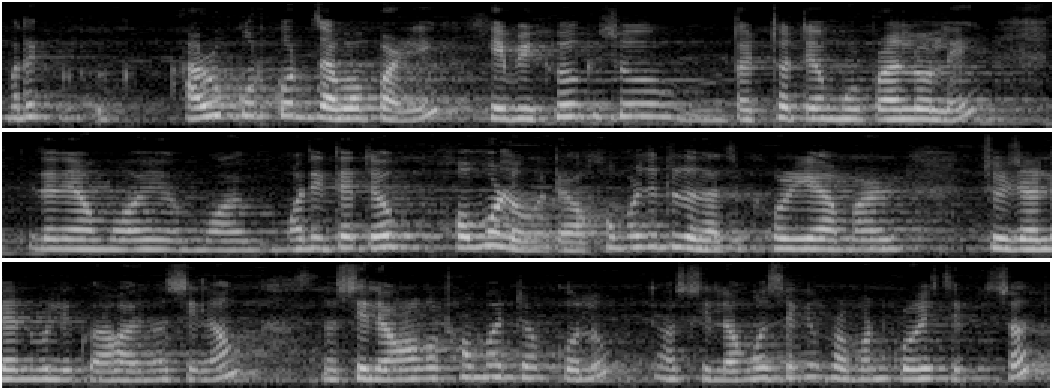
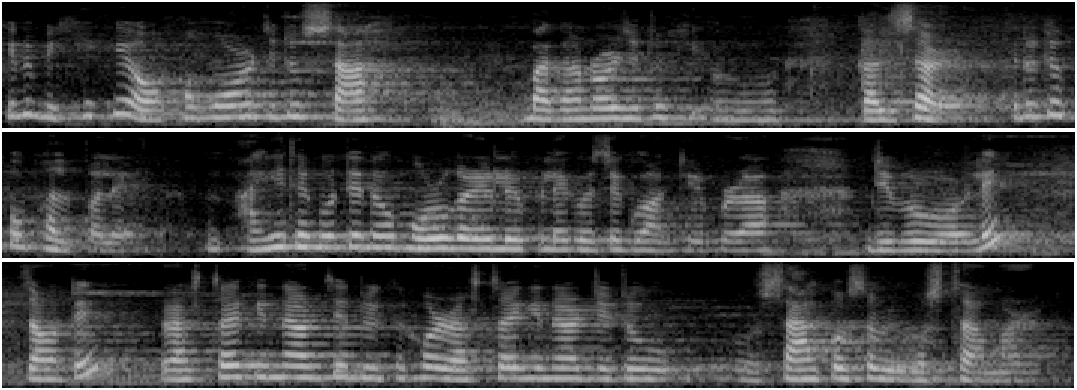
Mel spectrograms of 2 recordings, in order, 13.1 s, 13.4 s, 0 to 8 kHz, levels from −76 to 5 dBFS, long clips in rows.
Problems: constant background noise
